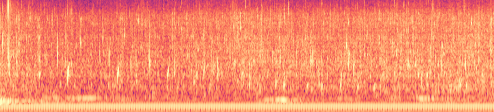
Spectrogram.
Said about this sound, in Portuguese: esteja presente, percebendo a água preenchendo um espaço vazio, ouvindo o barulho que a água faz. percebendo seu movimento.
